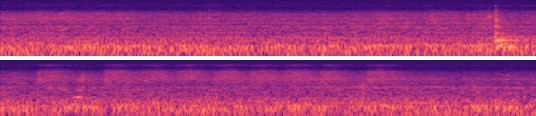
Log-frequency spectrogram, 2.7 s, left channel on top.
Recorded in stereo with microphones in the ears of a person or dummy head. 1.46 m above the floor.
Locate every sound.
Only background noise.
